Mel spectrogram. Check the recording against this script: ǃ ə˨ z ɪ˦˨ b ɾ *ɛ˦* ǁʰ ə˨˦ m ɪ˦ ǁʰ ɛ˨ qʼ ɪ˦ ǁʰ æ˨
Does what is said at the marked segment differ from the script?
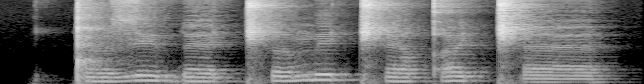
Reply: yes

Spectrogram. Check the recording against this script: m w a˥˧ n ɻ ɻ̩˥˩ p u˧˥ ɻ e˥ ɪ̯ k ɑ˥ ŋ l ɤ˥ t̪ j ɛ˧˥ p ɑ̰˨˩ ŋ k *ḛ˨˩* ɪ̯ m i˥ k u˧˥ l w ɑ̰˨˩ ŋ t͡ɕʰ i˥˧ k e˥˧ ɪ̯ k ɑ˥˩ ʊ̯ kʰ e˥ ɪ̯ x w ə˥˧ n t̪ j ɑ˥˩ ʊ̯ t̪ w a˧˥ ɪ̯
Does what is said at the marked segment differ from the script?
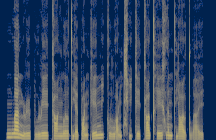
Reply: yes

